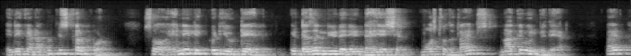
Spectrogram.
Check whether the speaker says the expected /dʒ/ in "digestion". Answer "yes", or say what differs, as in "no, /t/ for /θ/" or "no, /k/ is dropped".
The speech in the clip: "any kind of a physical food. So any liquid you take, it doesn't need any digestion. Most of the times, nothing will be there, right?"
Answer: no, /dʒ/ is dropped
